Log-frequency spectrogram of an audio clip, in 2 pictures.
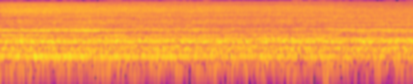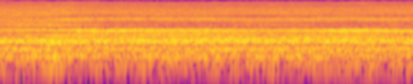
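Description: A hair dryer blows steadily and loudly on a stamped paper craft project, a constant whooshing roar with no talk throughout.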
